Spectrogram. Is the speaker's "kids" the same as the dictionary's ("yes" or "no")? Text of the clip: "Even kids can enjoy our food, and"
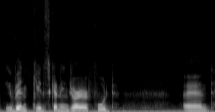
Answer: no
